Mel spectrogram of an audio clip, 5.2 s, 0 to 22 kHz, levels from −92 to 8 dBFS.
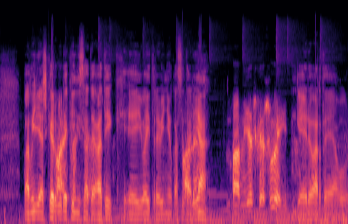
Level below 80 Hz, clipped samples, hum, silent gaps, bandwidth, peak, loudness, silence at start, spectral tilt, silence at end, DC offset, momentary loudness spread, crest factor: -42 dBFS; under 0.1%; none; none; 13.5 kHz; 0 dBFS; -19 LUFS; 0 s; -4.5 dB/octave; 0 s; under 0.1%; 10 LU; 20 dB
